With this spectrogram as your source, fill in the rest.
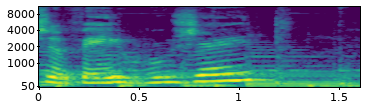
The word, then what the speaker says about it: Jade Rouge: Okay, the name of my company is Jade Rouge, and it's Creole French for red hair.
